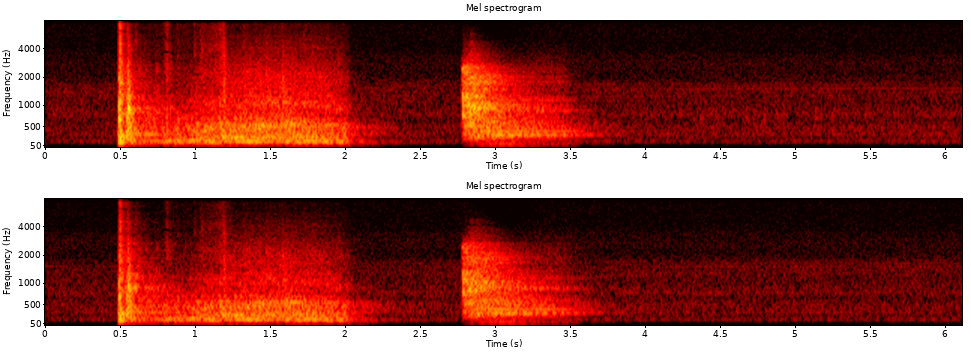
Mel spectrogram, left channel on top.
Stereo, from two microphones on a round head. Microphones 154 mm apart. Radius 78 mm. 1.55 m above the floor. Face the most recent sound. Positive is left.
turn(degrees=75)  # may be behind; listen again after turning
